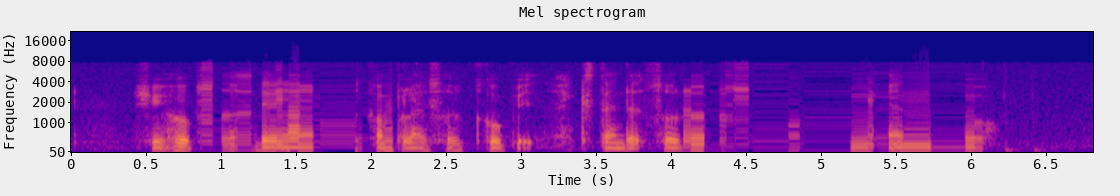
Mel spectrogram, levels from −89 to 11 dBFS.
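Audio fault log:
0.88 to 2.16 s, robotic sound from repeated short buffers: for most of this stretch the speech becomes a rigid, metallic buzz fixed at 100 Hz. It is likely caused by a 10 ms block being replayed while fresh audio fails to arrive. The spectrogram shows evenly spaced horizontal harmonics at 100 Hz and its multiples, and the waveform shows identical repeating cycles.
4.09 to 6.07 s, robotic sound from repeated short buffers: the same 100 Hz buzz returns and now covers the entire span, likely from the same 10 ms repetition. It shows as unbroken flat harmonic lines on the spectrogram and as a strictly periodic waveform.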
